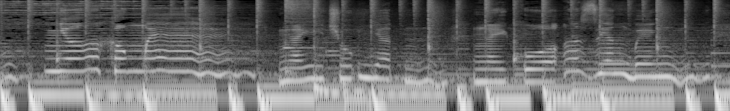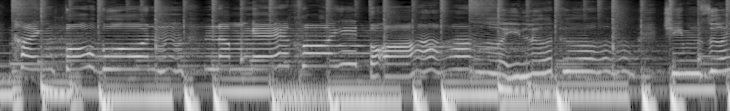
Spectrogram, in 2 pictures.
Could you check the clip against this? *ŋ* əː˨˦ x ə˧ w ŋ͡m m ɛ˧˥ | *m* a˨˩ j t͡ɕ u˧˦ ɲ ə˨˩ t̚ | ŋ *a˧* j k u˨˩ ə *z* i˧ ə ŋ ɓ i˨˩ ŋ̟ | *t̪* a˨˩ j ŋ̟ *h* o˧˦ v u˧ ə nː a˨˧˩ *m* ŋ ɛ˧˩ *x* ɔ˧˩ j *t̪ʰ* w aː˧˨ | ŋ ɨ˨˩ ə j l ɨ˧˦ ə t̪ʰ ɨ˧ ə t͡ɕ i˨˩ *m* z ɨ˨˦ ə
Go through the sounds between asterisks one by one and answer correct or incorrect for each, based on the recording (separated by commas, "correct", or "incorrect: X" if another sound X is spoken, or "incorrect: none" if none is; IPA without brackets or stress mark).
incorrect: ɲ, incorrect: ŋ, incorrect: a˨˩, correct, incorrect: t̪ʰ, incorrect: f, correct, correct, incorrect: t̪, correct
